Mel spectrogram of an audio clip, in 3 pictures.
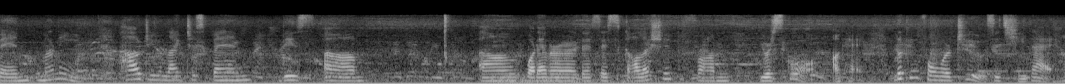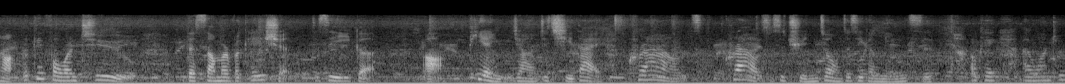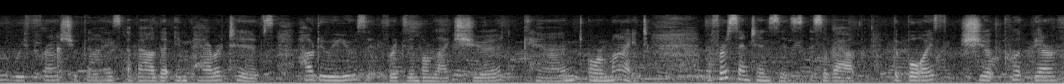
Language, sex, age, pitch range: Chinese, female, 30-49, 160-195 Hz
